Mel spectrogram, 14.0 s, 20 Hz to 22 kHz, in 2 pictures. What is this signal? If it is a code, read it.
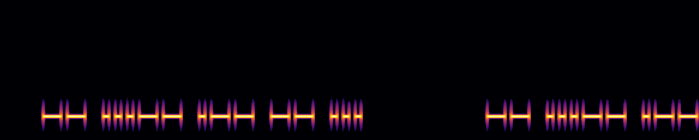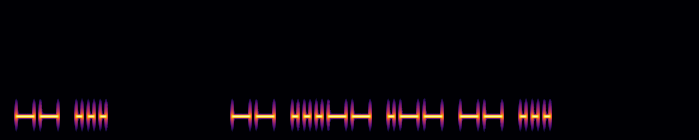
Morse code, heard as a keyed tone, about 20 wpm, 700 Hz. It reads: M3WMS M3WMS M3WMS
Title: DXCC-100 Call Signs - 5 Characters - Repeated 3x - 20wpm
